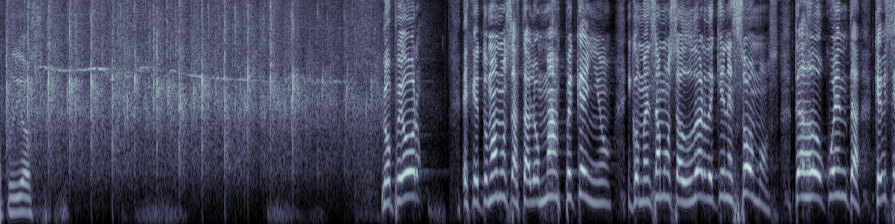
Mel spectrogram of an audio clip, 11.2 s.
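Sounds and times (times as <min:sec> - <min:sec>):
audience applause: 0:00.0 - 0:04.9
speech: 0:00.1 - 0:00.7, 0:04.8 - 0:11.1.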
